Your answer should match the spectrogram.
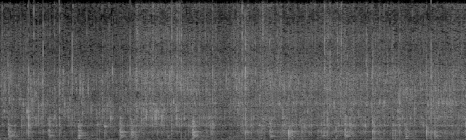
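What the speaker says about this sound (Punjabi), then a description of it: "ਤੇਲ ਵੀ ਗਰਮ ਹੋ ਗਿਆ ਇਹਦੇ ਵਿੱਚ ਪਹਿਲਾਂ ਆਪਾਂ ਮਿਰਚਾਂ ਐਂ ਪਕਾ ਲੈਣੀਆਂ ਚੰਗੀ ਤਰ੍ਹਾਂ" Green chillies frying in hot oil in a pan for chutney, a loud continuous sizzle and crackle with scraping stir strokes, close up and with no talking.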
